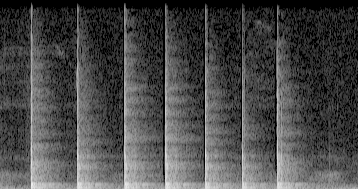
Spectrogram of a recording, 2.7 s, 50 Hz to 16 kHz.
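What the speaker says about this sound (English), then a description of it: "We will begin the beveling with a number B702 checkered beveler." A metal B702 checkered beveler struck by a mallet while beveling tooled leather, seven sharp, evenly spaced knocks about a third of a second apart, close and clear with no talk.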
